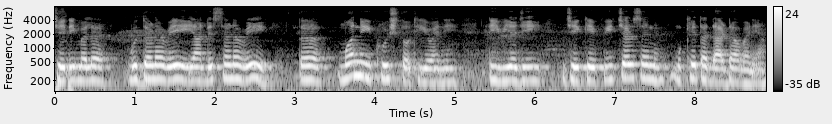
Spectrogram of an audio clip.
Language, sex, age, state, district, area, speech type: Sindhi, female, 45-60, Maharashtra, Mumbai Suburban, urban, spontaneous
